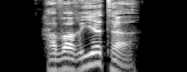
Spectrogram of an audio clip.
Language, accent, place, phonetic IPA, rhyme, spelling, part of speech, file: German, Germany, Berlin, [havaˈʁiːɐ̯tɐ], -iːɐ̯tɐ, havarierter, adjective, De-havarierter.ogg
- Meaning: inflection of havariert: 1. strong/mixed nominative masculine singular 2. strong genitive/dative feminine singular 3. strong genitive plural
